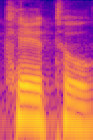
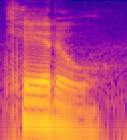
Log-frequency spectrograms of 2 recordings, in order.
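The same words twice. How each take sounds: First: It is said without an American accent. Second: It is said with an American accent.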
